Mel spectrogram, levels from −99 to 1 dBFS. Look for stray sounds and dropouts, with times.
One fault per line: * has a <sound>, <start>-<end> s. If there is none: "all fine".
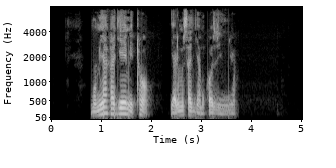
all fine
